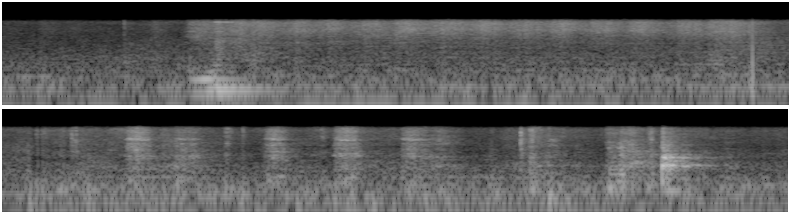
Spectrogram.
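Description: Rubbing and scraping of close handling noise for a few seconds, followed by a string of light clicks and knocks.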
